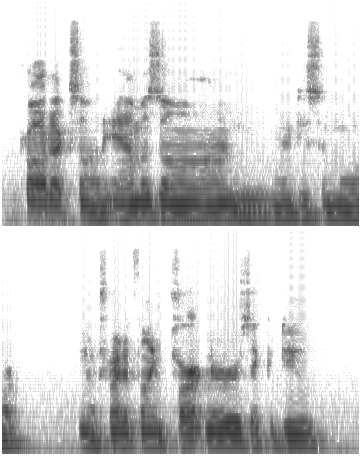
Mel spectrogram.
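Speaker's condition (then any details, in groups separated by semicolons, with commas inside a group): No condition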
